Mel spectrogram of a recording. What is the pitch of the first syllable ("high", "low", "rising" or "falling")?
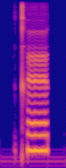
high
